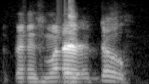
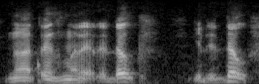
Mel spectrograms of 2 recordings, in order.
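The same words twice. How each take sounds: First: Called out loud toward the door. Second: Low and much softer, half to himself; hushed aside. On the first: Vlogger hearing a knock, calling it out loudly. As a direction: announce it loudly, like someone's knocking. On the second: Vlogger repeating to himself about the door, hushed and low. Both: Real, not acted.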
